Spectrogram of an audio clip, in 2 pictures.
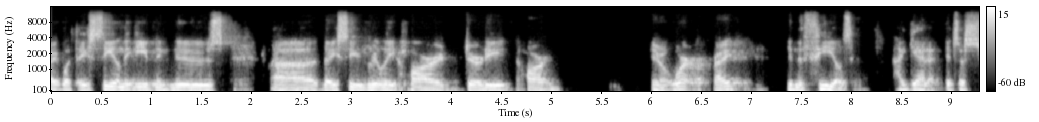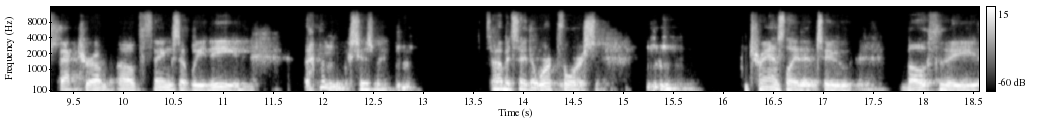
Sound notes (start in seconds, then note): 11.8 coughs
